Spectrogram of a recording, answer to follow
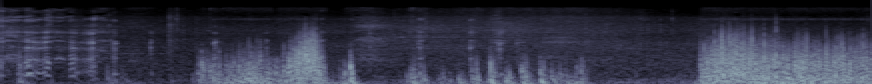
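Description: Wind buffeting the on-ride camera's microphone as the Slingshot capsule swings and flips on its bungee cords, coming in several rushes, the loudest near the end.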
